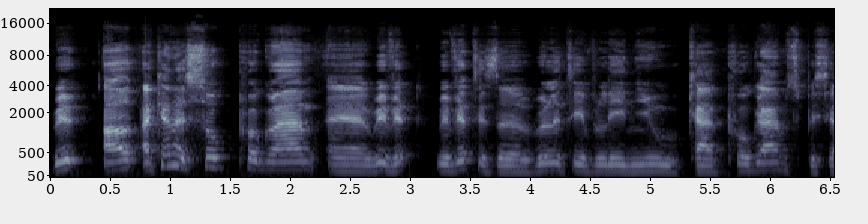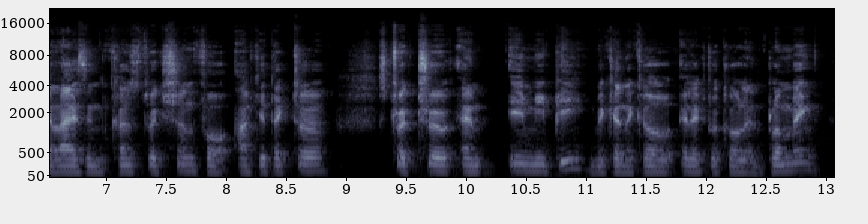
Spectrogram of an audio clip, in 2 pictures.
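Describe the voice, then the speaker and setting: A man in his fifties from Quebec, a native French speaker with a Quebec French accent, presenting his skills with careful, hesitant speech and many pauses. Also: mid-range voice, steady tone, sharp tone. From Quebec, Canada. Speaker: CAD programmer. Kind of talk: self-presentation video.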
